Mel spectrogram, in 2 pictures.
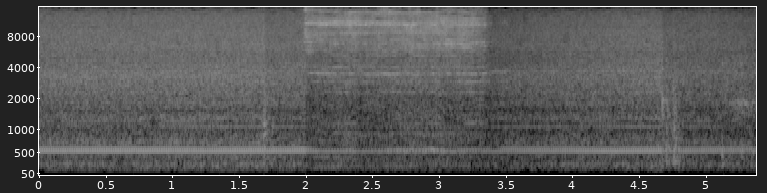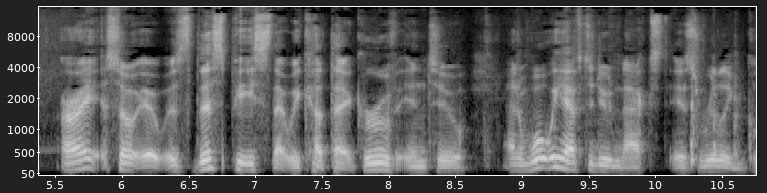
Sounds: tools

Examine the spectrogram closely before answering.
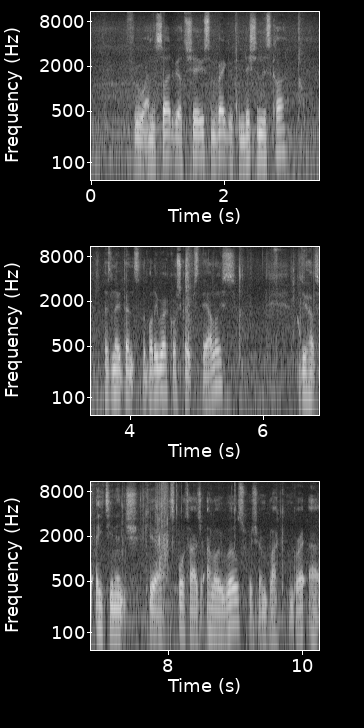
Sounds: speech

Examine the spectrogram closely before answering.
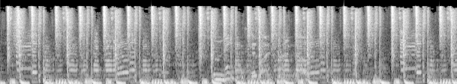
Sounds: house music
music

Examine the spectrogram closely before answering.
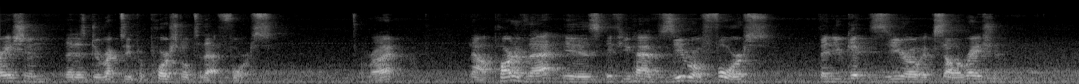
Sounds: speech
inside a small room

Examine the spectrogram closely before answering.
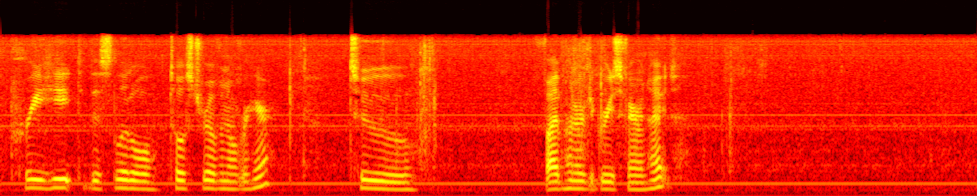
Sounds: speech

